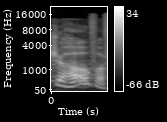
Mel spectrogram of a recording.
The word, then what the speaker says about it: Yahweh: We're not sure how they pronounce it, because just consonants don't give us a pronunciation. And so we believe that it was pronounced Yahweh, but some people pronounce it Jehovah.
